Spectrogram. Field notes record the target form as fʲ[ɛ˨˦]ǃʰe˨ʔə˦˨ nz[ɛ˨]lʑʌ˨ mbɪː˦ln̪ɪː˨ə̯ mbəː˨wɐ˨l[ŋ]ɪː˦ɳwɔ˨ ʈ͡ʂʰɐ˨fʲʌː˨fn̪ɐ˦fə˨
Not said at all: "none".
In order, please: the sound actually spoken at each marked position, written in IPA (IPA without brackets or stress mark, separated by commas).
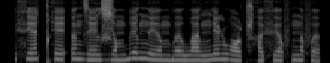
ɛ˨˦, e˨, ŋ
